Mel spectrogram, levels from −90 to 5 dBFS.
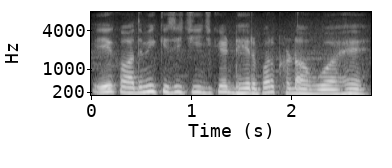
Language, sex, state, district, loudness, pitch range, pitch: Hindi, male, Uttar Pradesh, Shamli, -14 LUFS, 160-200 Hz, 180 Hz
